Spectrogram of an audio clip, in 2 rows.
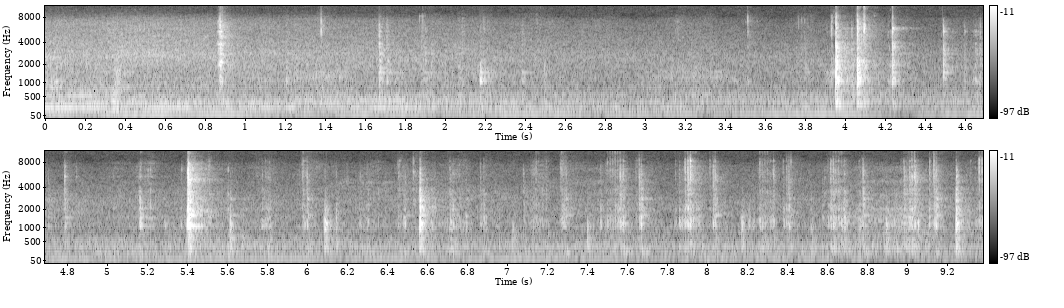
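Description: Bolts being snugged up on the lower unit of a 1958 Evinrude 18 HP Fastwin outboard, a run of small metallic ratchet-like ticks and clicks, quiet and close over a low steady hum, no talking.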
